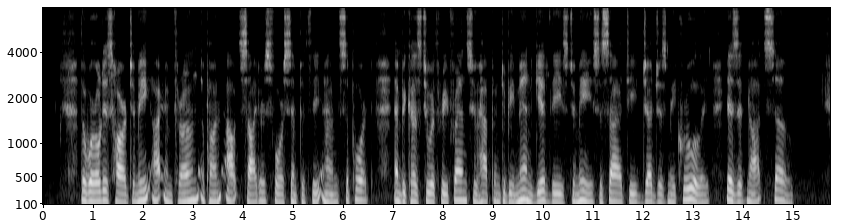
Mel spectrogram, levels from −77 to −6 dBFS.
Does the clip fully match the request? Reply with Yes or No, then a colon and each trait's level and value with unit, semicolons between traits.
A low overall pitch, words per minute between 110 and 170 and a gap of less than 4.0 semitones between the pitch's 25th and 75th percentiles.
Yes: low, 130 Hz; average, 140 wpm; narrow, 2.5 semitones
